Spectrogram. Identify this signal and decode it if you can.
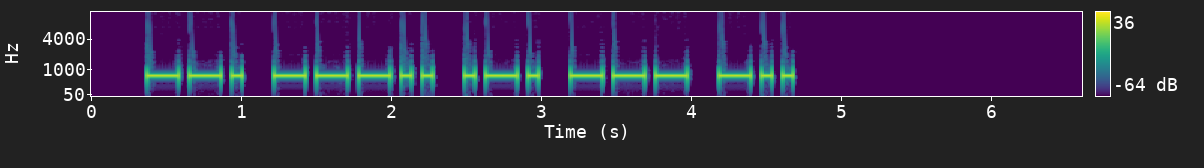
Morse code, heard as a keyed tone, about 17 wpm, 700 Hz. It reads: G8ROD
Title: DXCC-100 Call Signs - 5 Characters - Repeated 3x - 17wpm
